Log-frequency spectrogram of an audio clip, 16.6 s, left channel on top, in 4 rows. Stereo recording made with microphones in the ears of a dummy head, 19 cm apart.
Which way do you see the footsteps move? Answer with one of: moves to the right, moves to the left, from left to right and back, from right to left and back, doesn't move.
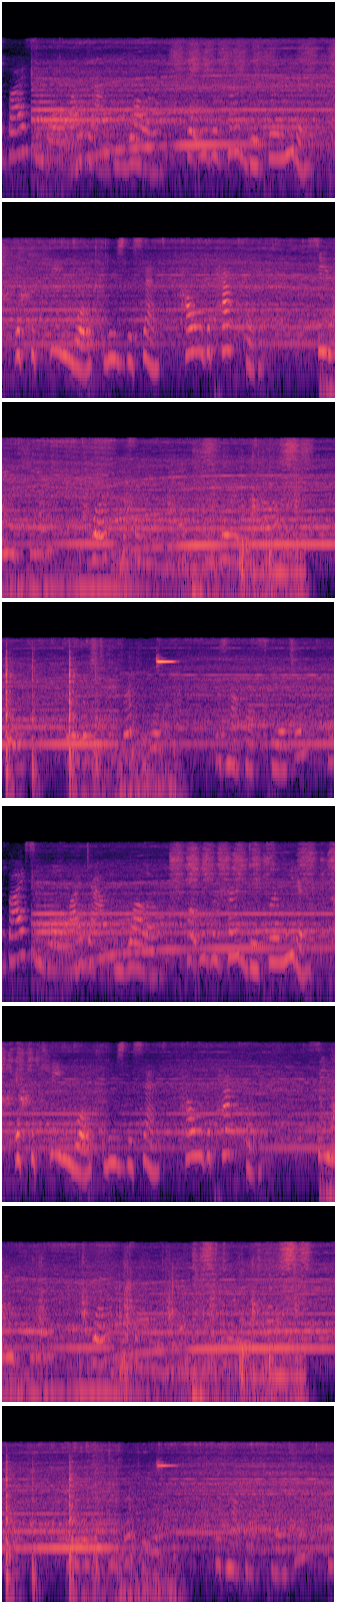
moves to the left.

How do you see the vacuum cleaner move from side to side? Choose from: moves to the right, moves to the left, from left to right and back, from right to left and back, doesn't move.
moves to the right.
